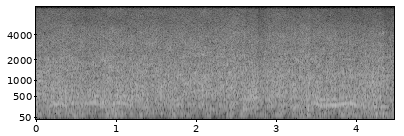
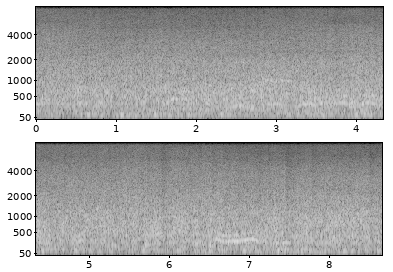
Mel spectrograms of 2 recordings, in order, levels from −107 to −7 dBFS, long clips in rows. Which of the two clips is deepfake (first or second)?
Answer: first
